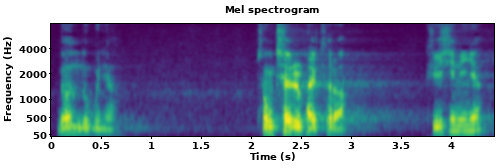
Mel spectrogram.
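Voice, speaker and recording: A man's voice: mid-range voice, a little slow, fairly bright tone, lightly acted. A man playing a brash young man leading a ghost-hunting group, commanding and cocky, in an amateur audio drama. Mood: defiant. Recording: long reverb over a voice app.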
